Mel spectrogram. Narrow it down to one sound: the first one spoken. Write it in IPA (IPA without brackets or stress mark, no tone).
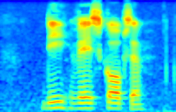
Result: d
